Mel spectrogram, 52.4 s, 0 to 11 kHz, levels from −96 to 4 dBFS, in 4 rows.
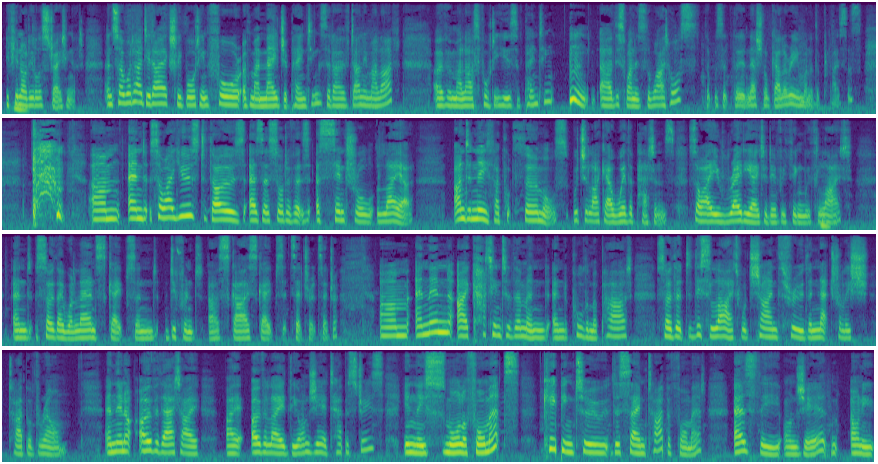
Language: English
